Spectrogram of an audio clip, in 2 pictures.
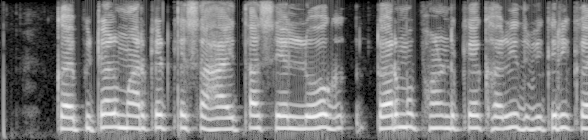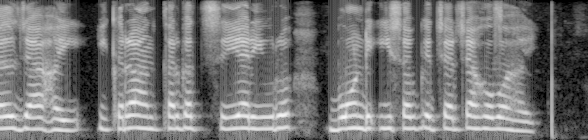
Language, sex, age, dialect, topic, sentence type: Magahi, male, 18-24, Central/Standard, agriculture, statement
